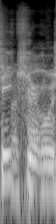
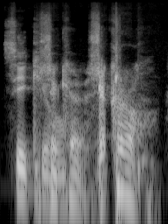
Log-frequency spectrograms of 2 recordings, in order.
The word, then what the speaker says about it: Sekiro: Also wie gesagt, es wird nicht Sekiro spricht man es nur mal, dass ich das auch lerne. Sekiro.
